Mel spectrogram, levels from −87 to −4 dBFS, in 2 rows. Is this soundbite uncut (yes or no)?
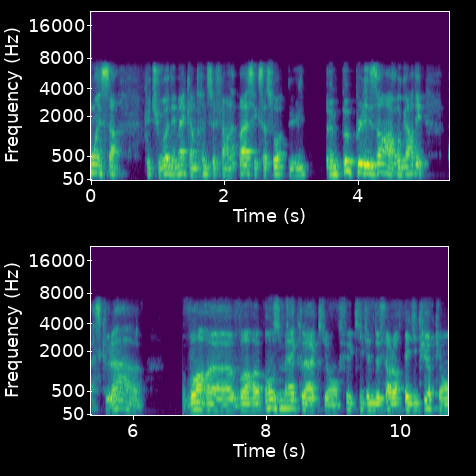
yes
